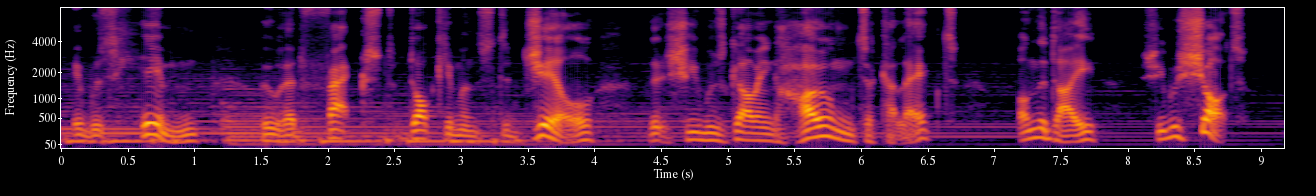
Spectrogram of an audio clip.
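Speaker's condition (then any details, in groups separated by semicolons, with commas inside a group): No condition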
